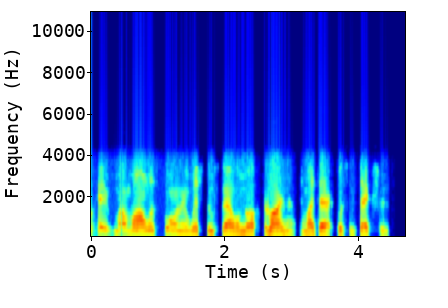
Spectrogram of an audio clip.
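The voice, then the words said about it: Brooklyn New York accent. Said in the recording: “I was still long enough to not lose my accent. I try to hide it, but ... it comes out sometimes.”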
